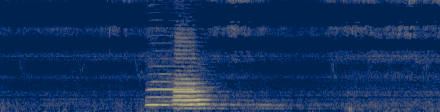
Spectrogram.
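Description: Locomotive horn of an approaching train sounded once, a short blast of about half a second, about a second and a half in; partway through it drops to a lower note. Wind noise on the microphone is heard throughout.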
